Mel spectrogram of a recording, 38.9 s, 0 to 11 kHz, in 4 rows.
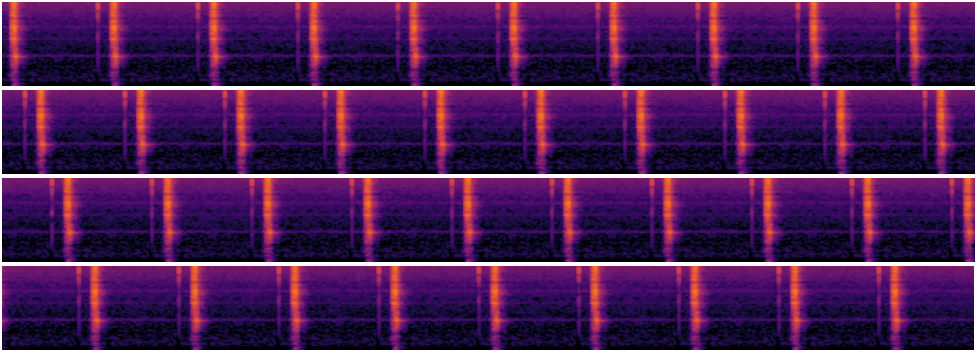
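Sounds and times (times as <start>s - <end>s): clock ticking: 0.0s - 0.3s, 0.9s - 1.3s, 1.9s - 2.3s, 2.9s - 3.3s, 3.9s - 4.3s, 4.9s - 5.3s, 5.9s - 6.3s, 6.9s - 7.3s, 7.9s - 8.3s, 9.0s - 9.3s, 9.9s - 10.3s, 10.9s - 11.3s, 12.0s - 12.3s, 12.9s - 13.3s, 13.9s - 14.3s, 14.9s - 15.3s, 16.0s - 16.3s, 17.0s - 17.3s, 17.9s - 18.3s, 18.9s - 19.3s, 20.0s - 20.3s, 20.9s - 21.3s, 21.9s - 22.3s, 22.9s - 23.3s, 23.9s - 24.3s, 25.0s - 25.3s, 25.9s - 26.3s, 26.9s - 29.3s, 29.9s - 30.3s, 30.9s - 31.3s, 31.9s - 32.3s, 32.9s - 33.3s, 33.9s - 34.3s, 34.9s - 35.3s, 35.9s - 36.3s, 36.9s - 37.3s, 37.9s - 38.3s.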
